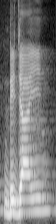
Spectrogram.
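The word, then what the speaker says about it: design: Paradigm में देखिए जो लेटर ए है ना यह ऑलमोस्ट साइलेंट है और जी भी साइलेंट है। नेक्स्ट वन है डिजाइन, साइन और नेट।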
